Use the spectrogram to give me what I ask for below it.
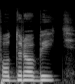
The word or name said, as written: podrobiť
